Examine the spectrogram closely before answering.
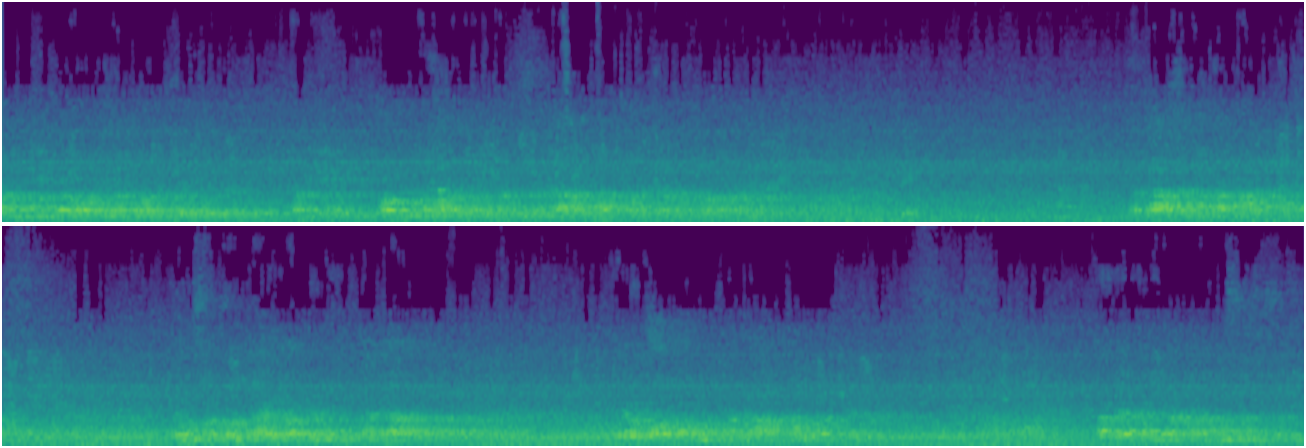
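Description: A large choir sings a slow hymn in a wide, echoing open space.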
